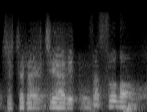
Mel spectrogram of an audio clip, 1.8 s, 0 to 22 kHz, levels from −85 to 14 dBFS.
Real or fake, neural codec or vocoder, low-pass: fake; codec, 44.1 kHz, 0.9 kbps, DAC; 14.4 kHz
